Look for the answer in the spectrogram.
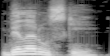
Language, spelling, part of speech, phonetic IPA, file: Russian, белорусский, adjective / noun, [ˌbʲeɫɐˈrus(ː)kʲɪj], Ru-белорусский.ogg
- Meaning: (adjective) 1. Belorussian (relating to Belorussia, former state of the Soviet Union) 2. Belarusian (relating to Belarus, current nation formed from the same territory); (noun) Belarusian language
